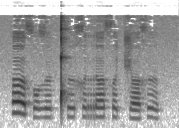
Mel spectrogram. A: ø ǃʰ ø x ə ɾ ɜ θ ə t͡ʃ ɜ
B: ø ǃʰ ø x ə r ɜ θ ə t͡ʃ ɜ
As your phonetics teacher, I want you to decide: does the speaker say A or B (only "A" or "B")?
B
